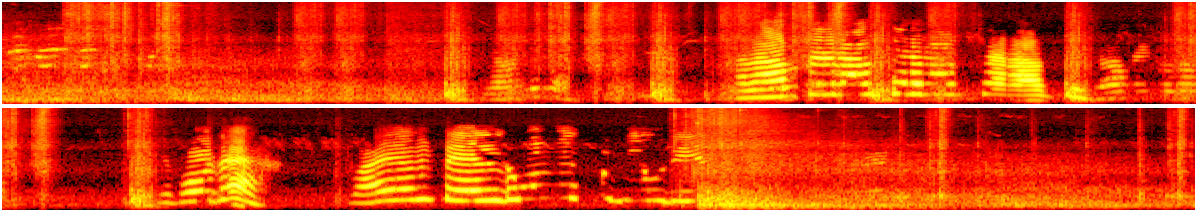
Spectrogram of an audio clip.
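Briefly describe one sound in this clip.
Footsteps run quickly over grass and pavement.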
